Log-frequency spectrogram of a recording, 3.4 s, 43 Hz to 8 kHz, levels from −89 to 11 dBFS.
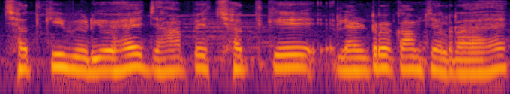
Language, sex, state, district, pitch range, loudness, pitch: Hindi, male, Chandigarh, Chandigarh, 165-185 Hz, -15 LUFS, 175 Hz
